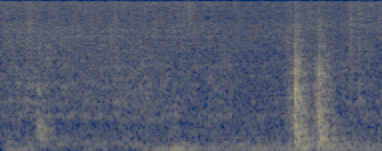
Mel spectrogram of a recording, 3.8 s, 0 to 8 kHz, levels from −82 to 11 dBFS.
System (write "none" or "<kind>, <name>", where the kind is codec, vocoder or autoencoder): none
